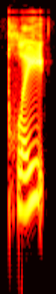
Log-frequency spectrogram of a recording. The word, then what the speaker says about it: plate: on my plate and this final tea you won't hear at all because you're holding the tea and not releasing the air so plate and play will sound exactly the same because you won't hear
